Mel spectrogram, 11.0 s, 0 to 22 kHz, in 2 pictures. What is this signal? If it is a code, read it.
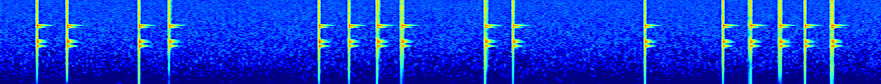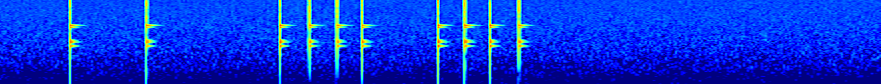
Tap code, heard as taps on glass, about 6 knocks a second. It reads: GREAT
